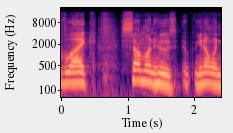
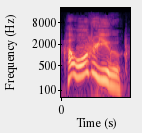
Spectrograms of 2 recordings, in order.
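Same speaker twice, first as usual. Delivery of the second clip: loud, higher mock-Canadian question; blunt Canadian; 6 semitones higher, 5 dB louder than usual. Imitating a Canadian asking someone's age, blunt mock-Canadian accent. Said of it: "Like, they'll go".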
